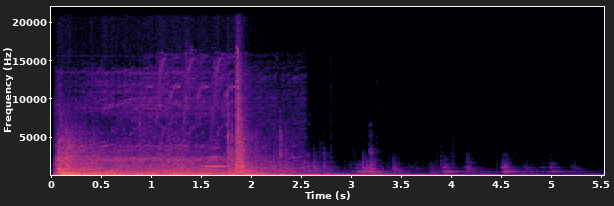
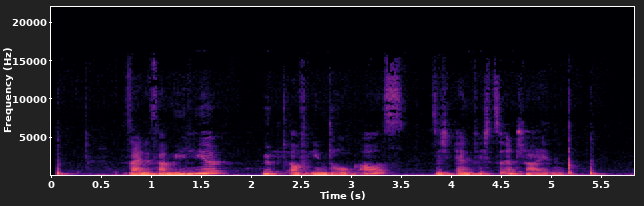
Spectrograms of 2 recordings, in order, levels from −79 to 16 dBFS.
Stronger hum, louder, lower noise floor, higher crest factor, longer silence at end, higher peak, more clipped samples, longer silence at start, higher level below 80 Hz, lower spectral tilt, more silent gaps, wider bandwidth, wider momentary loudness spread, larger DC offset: neither; about the same, -20 LUFS vs -19 LUFS; first, -46 dBFS vs -38 dBFS; about the same, 16 dB vs 14 dB; first, 0.45 s vs 0.05 s; about the same, -4 dBFS vs -4 dBFS; neither; about the same, 0 s vs 0.05 s; first, -24 dBFS vs -42 dBFS; second, -6 dB/octave vs -8 dB/octave; neither; first, 18 kHz vs 13.5 kHz; first, 23 LU vs 15 LU; neither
